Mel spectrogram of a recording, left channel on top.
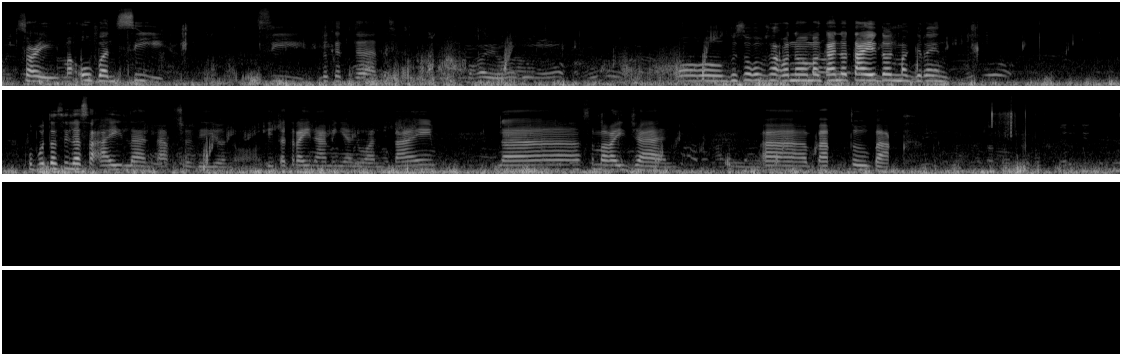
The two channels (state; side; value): silent; right; digital silence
